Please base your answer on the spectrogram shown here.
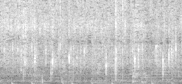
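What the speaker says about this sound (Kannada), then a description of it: "ಸಾಸಿವೆ ಚಟಪಟ ಆದಮೇಲೆ ಜಜ್ಜಿರೋ ಬೆಳ್ಳುಳ್ಳಿ ಹಾಕ್ತಾಯಿದ್ದೀನಿ" Crushed garlic fries in hot oil where mustard seeds crackle and splutter, giving a steady close sizzle broken by frequent sharp pops, with no voices.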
